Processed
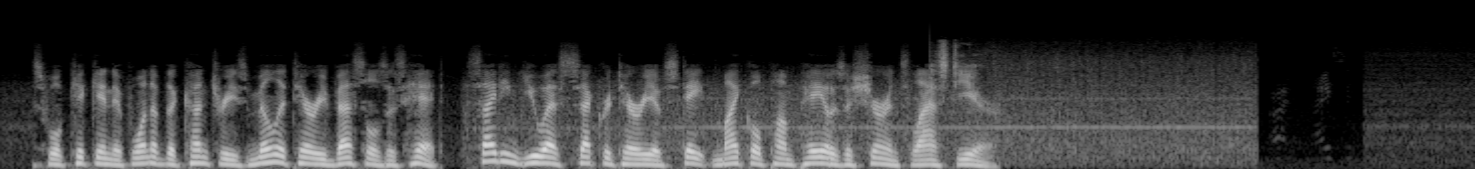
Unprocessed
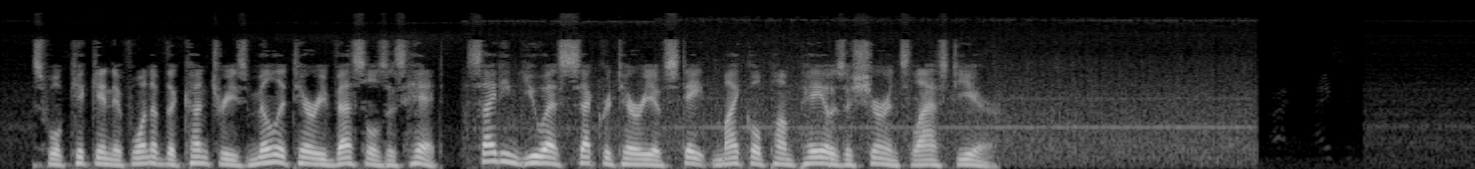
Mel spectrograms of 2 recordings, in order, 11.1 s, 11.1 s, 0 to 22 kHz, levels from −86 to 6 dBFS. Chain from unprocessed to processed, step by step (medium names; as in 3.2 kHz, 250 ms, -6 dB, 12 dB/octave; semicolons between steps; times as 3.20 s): low-pass 2.7 kHz 24 dB/octave, from 6.96 s 6.3 kHz; trim +5 dB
